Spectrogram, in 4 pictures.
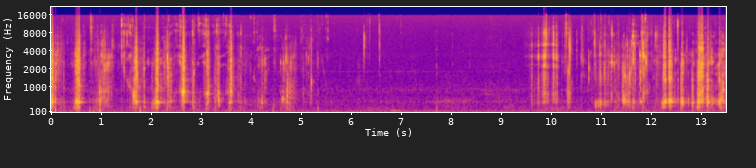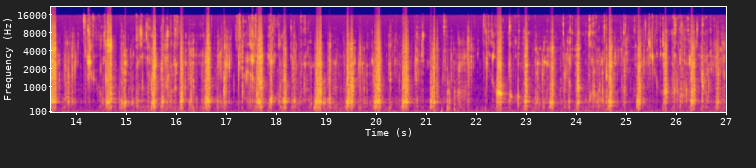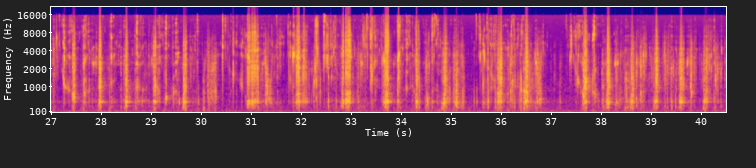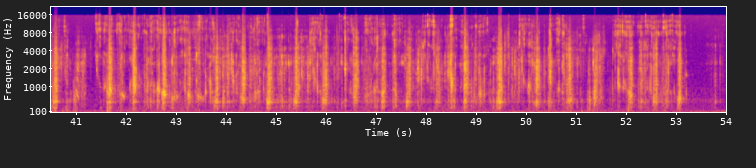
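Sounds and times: wet chewing mouth sounds: 0:00.0 - 0:05.6, 0:09.6 - 0:54.0.

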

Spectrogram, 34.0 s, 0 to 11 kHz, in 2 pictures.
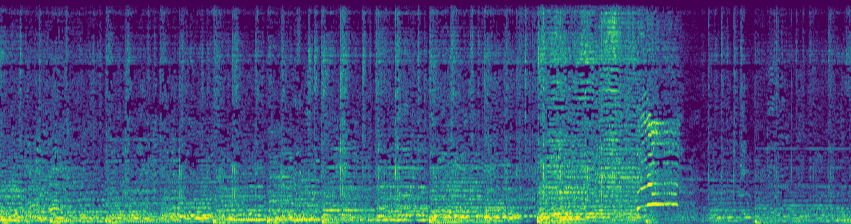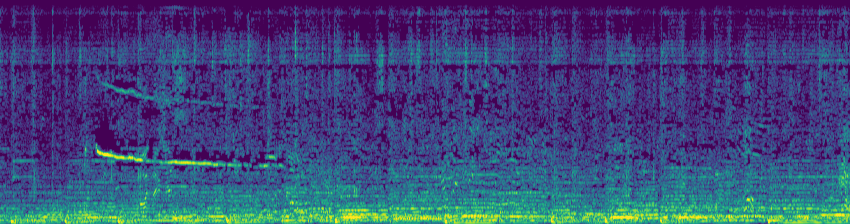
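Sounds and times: brass band playing a hymn: 0:00.0 - 0:34.0.

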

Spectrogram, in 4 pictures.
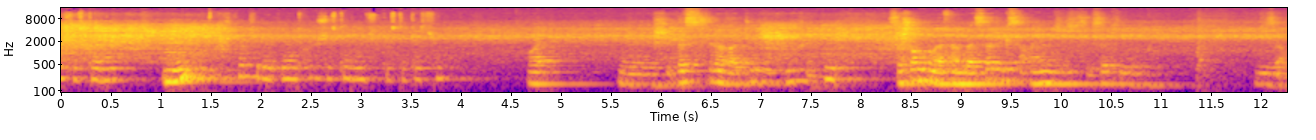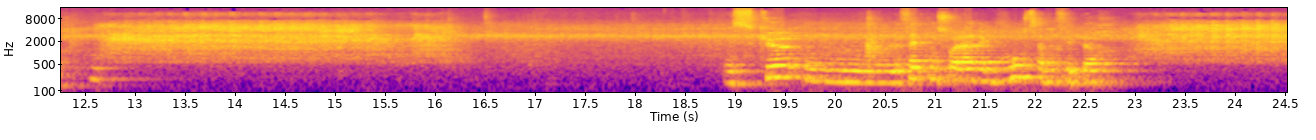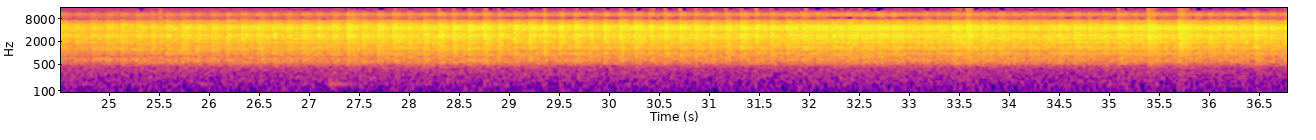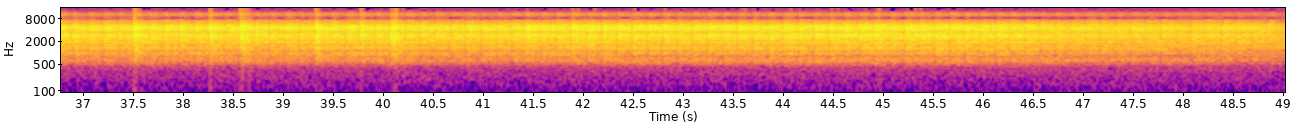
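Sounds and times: radio static hiss: 0:00.0 - 0:49.0.

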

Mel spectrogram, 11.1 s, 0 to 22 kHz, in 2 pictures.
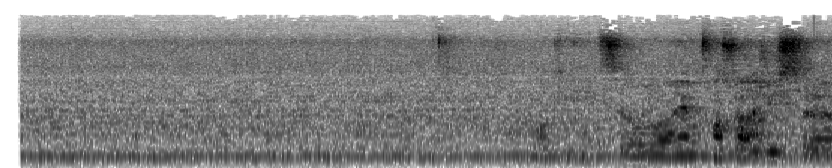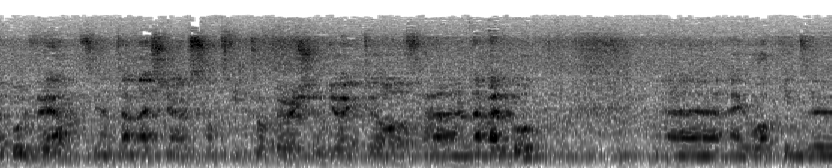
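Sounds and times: constant low hum: 0:00.2 - 0:11.0.

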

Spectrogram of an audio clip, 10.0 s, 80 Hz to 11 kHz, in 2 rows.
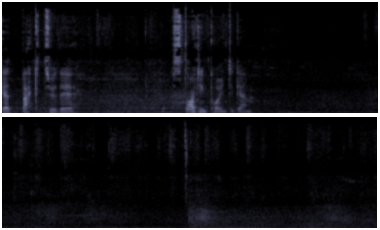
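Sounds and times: soft rustle of yarn: 0:00.0 - 0:10.0.

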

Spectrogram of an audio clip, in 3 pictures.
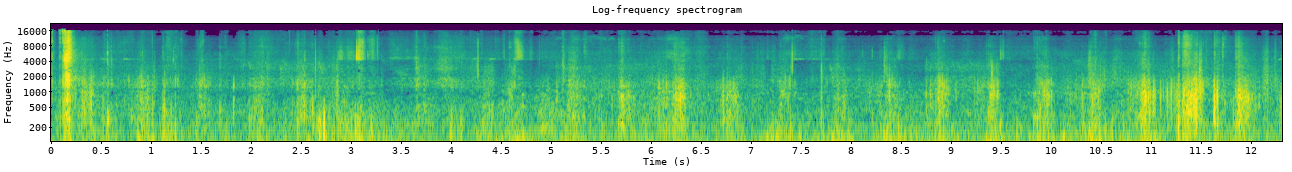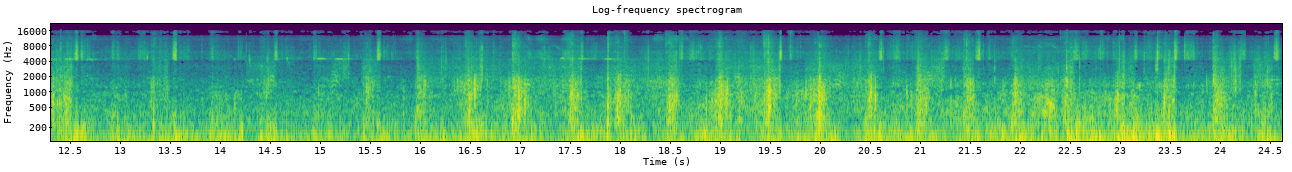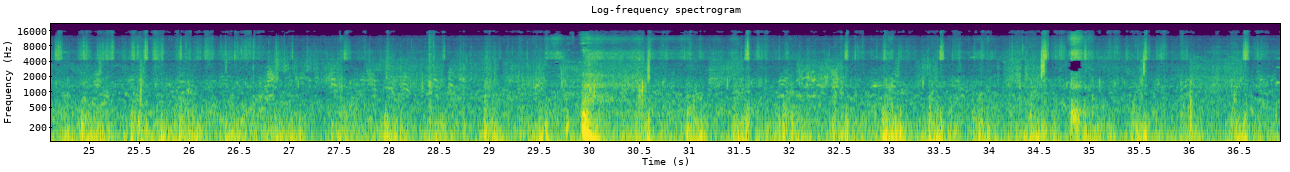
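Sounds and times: footsteps on gravel: 0:00.0 - 0:12.8.

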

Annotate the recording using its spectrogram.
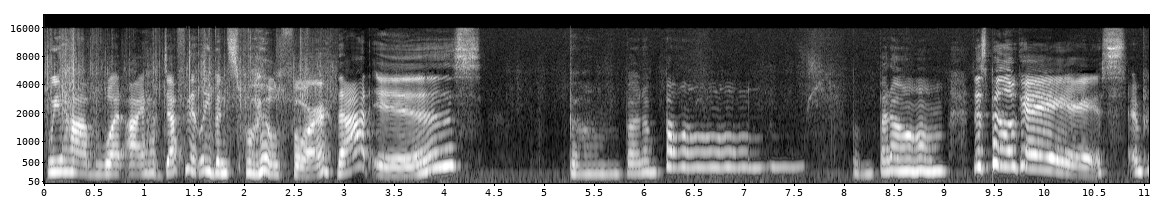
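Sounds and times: woman humming: 0:05.3 - 0:09.0.

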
